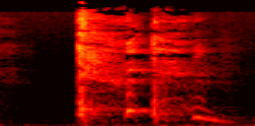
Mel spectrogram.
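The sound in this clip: Coughing from a dry, scratchy throat: one sharp burst followed by a few weaker, rasping coughs, fairly faint and with no talk.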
